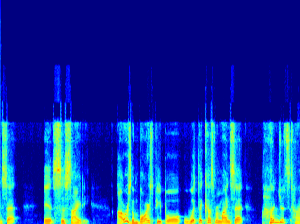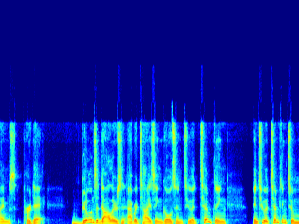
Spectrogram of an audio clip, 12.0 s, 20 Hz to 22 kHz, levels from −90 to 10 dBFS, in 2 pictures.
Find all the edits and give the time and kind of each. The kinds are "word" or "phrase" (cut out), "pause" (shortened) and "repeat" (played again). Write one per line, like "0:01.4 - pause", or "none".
0:02.6 - word
0:05.8 - word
